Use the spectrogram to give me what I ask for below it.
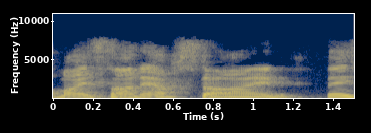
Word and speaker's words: Epstein: The correct way to say it is Ep-stine.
